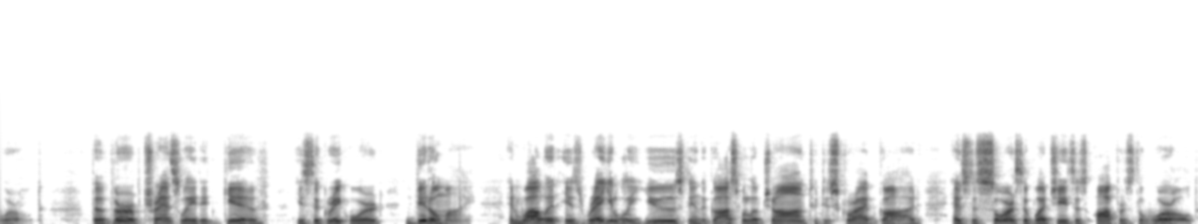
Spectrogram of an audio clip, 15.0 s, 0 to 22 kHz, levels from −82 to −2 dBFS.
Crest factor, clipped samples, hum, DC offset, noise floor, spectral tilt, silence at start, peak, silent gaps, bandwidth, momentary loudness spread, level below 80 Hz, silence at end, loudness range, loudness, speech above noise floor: 20 dB; under 0.1%; none; under 0.1%; -56 dBFS; -4 dB/octave; 0 s; -4 dBFS; none; 9.2 kHz; 13 LU; -76 dBFS; 0.1 s; 3 LU; -22 LUFS; 33 dB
